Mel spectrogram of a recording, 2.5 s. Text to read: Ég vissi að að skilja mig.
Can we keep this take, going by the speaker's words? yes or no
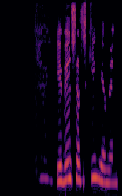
yes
